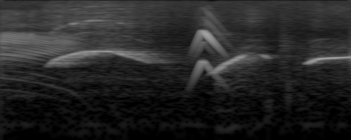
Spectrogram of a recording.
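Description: Whistled tones rise and fall in a lively melodic phrase at a Thai market food stall, with short gliding notes, a brief pause, then a final sustained note, fairly close and clear.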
